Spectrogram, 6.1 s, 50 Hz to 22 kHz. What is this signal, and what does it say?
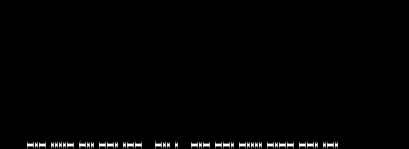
Morse code, heard as a keyed tone, about 40 wpm, 700 Hz. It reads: K4DGW DE KG6YGR
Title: USA Callsign DE Callsign 40wpm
